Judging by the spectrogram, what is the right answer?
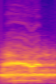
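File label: "5", spoken; Ka-50; Wingman; Digits; DCS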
